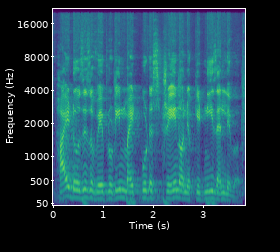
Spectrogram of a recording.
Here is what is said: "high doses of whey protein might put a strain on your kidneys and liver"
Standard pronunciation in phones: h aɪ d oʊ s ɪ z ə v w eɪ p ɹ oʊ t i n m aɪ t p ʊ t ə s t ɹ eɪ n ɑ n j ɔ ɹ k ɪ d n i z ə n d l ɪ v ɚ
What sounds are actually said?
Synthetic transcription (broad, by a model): h aɪ d oʊ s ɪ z ə v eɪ p ɹ oʊ t i n m aɪ t p ʊ t ə s t ɹ eɪ n ɑ n j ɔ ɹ k ɪ d n i z ə n d l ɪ v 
